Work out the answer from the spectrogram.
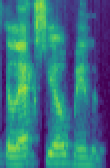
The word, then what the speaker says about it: Elexio Baillou: Whenever It is Elexio Baillou.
